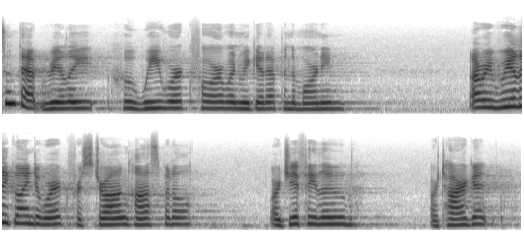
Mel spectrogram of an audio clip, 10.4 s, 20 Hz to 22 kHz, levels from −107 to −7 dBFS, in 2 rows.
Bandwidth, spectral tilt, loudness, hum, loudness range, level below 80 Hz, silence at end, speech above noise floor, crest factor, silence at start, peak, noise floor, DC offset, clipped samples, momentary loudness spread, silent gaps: 10 kHz; -5 dB/octave; -28 LUFS; none; 4 LU; under -90 dBFS; 0.2 s; 39 dB; 20 dB; 0 s; -10 dBFS; -67 dBFS; under 0.1%; under 0.1%; 10 LU; none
